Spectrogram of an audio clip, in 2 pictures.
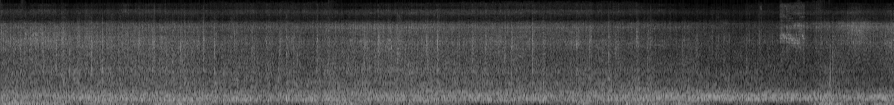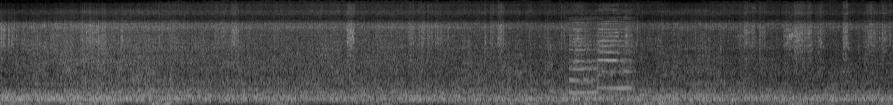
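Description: Train wheels clatter on narrow rails.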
